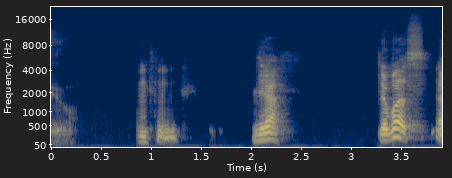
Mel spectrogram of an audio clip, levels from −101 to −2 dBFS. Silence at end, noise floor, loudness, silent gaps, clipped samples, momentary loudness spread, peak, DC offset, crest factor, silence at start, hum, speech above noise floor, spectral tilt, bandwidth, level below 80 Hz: 0 s; -90 dBFS; -30 LUFS; none; under 0.1%; 23 LU; -12 dBFS; under 0.1%; 22 dB; 0 s; none; 60 dB; -4.5 dB/octave; 14 kHz; -78 dBFS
